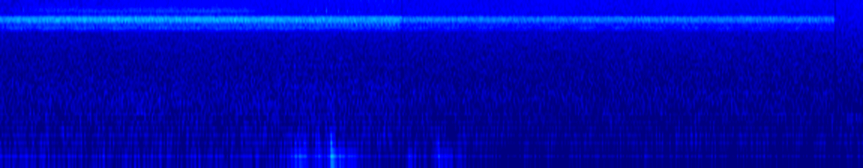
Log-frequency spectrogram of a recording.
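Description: Chorus of insects such as crickets, a steady high-pitched shrill that drops slightly about four seconds in and stops shortly before the end. A brief low thump comes about three seconds in.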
